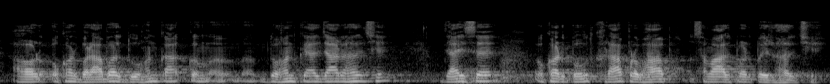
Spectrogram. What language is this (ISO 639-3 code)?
mai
